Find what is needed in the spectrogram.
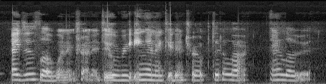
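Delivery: sarcastic, mock-loving, complaining tone.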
